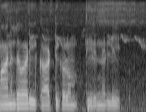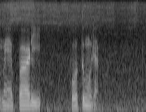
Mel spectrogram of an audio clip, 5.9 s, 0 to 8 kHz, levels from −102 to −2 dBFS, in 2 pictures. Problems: low volume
